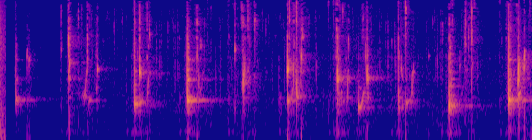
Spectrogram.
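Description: Clear water drips plink one after another in a quick, slightly uneven rhythm, about a dozen drops over a few seconds, each with a short bright ring and no voices; in a narrated story, something dripping onto the forehead of Stella, who lies on a kitchen floor.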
